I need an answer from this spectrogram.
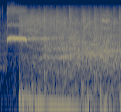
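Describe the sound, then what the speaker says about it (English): A referee's whistle at a Gladiators TV competition gives one short sharp blast to start an event, followed by a loud broad crowd roar and arena noise. "Contenders, you will go on the first blow of the whistle."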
